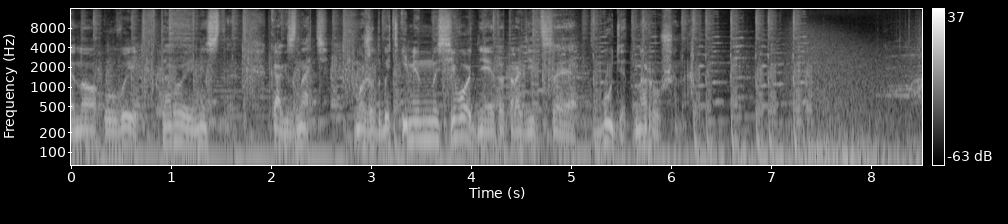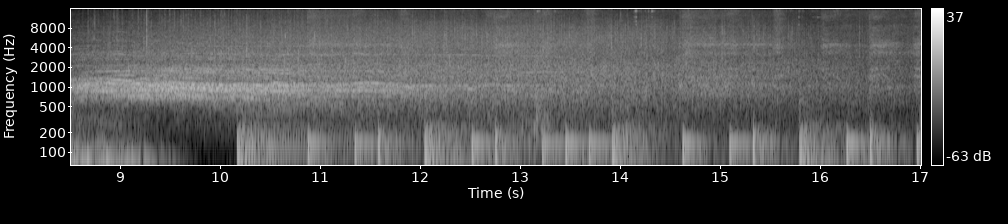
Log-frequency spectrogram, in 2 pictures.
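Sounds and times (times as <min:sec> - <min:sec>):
audience applauding and cheering: 0:08.1 - 0:17.0.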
